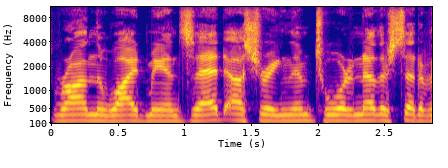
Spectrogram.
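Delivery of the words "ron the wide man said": usual speaking voice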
